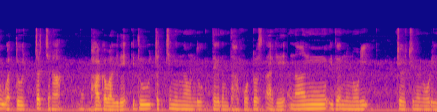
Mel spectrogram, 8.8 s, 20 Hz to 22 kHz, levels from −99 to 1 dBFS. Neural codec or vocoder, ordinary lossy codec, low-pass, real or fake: none; none; none; real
